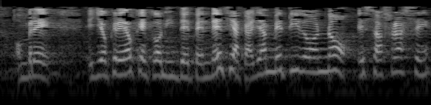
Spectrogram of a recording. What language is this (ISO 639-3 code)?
spa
